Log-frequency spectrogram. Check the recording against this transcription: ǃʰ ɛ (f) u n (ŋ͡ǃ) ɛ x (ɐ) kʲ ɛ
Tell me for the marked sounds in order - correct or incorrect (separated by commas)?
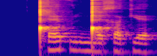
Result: correct, correct, correct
